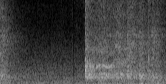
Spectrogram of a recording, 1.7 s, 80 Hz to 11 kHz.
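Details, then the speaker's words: BMW E92 M3 V8 after major engine repairs, first turnover before start via start-stop button: quiet lead-in, then even starter churning with steady rhythm and no grinding or binding; cranking sounds good. "Send it. It cranked. It sounded good."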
